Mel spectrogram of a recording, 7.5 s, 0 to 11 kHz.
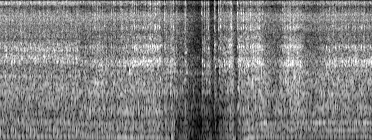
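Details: Firetruck V8, warm near 190 and kept from running hotter until a fan is fitted: smooth, steady low idle with even beat, no knocking or banging; timing set roughly, fine tuning to come; normal warm idle.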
